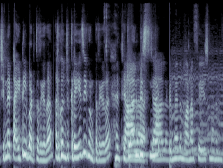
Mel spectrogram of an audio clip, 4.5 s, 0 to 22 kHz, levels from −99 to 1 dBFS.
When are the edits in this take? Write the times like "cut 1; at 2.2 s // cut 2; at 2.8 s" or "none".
cut 1; at 1.1 s // cut 2; at 3.4 s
